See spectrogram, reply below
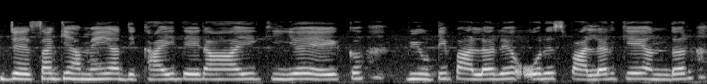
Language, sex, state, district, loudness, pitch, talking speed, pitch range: Hindi, female, Chhattisgarh, Bastar, -14 LUFS, 245 Hz, 170 wpm, 235-260 Hz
